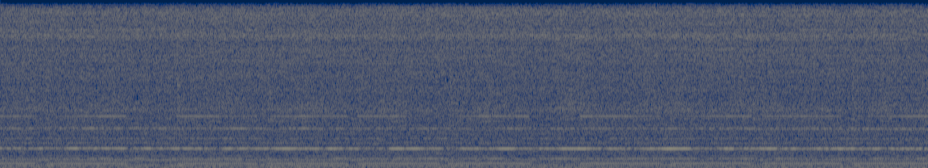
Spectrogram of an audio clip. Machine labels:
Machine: slide rail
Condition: normal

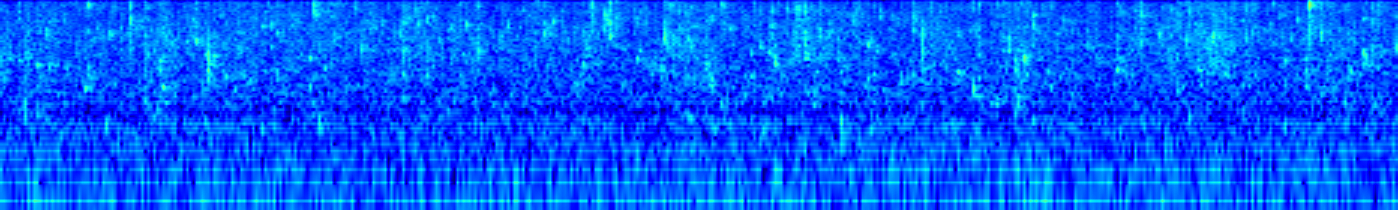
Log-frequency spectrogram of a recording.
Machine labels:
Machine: pump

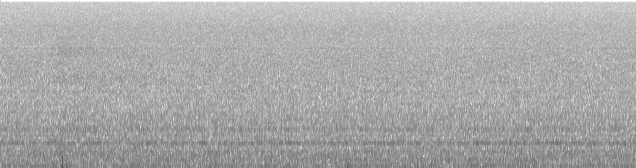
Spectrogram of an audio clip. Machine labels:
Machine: fan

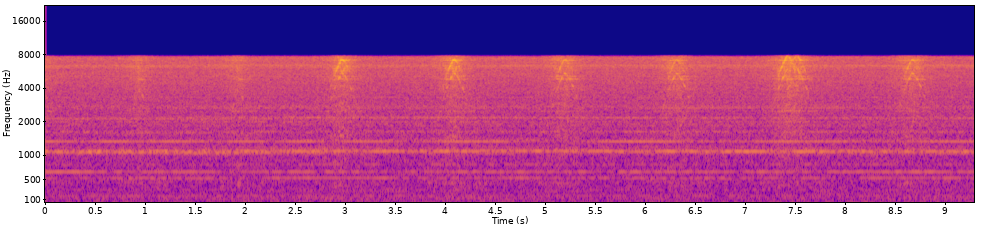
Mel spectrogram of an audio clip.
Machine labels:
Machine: slide rail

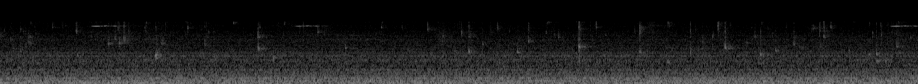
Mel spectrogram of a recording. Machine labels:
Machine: pump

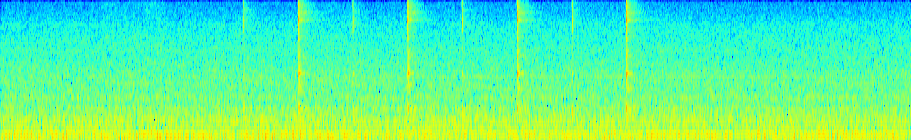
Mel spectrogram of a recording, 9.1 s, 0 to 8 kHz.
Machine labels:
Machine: valve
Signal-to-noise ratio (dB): 0 dB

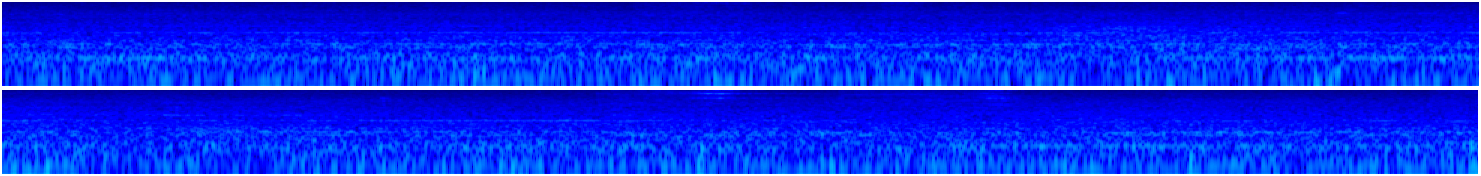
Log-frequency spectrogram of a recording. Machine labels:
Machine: fan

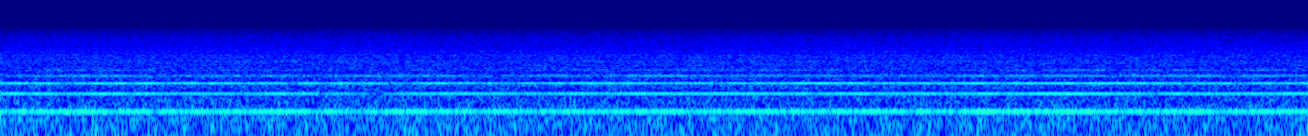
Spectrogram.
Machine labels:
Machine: fan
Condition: normal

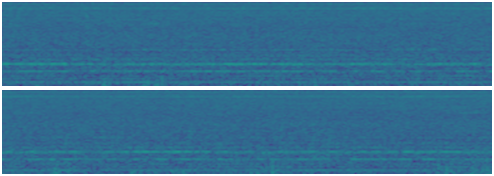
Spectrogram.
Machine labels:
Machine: fan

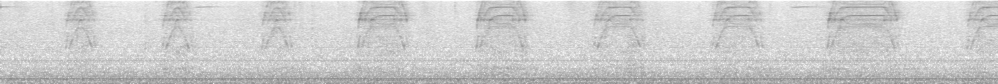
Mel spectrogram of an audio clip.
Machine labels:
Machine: slide rail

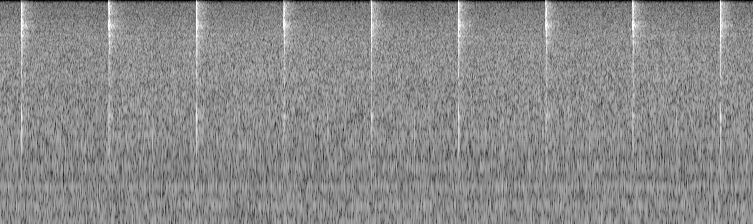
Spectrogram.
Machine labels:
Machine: valve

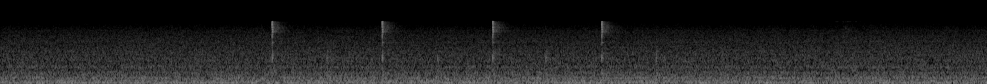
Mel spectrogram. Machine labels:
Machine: valve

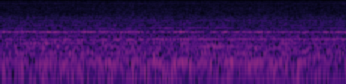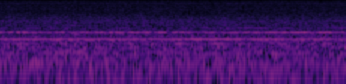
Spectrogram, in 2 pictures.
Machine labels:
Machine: fan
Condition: normal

